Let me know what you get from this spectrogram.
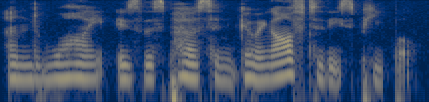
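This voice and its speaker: Woman playing a young aristocratic boy, formal and proud but nervous, unhurried hesitant phrasing, close dry sound, ASMR roleplay. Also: lowish voice, steady tone, a little mellow, dry recording. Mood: uneasy pondering. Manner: halting, formal, self-reassuring delivery. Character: haughty young noble boy, anxious but stubbornly composed. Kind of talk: dramatic ASMR roleplay monologue.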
